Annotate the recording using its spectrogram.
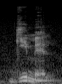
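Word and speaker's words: גימל: Por exemplo, quando eu falo papel e não papel, tá certo? No hebraico é diferente. Eu digo Gimel e pronuncio esse L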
